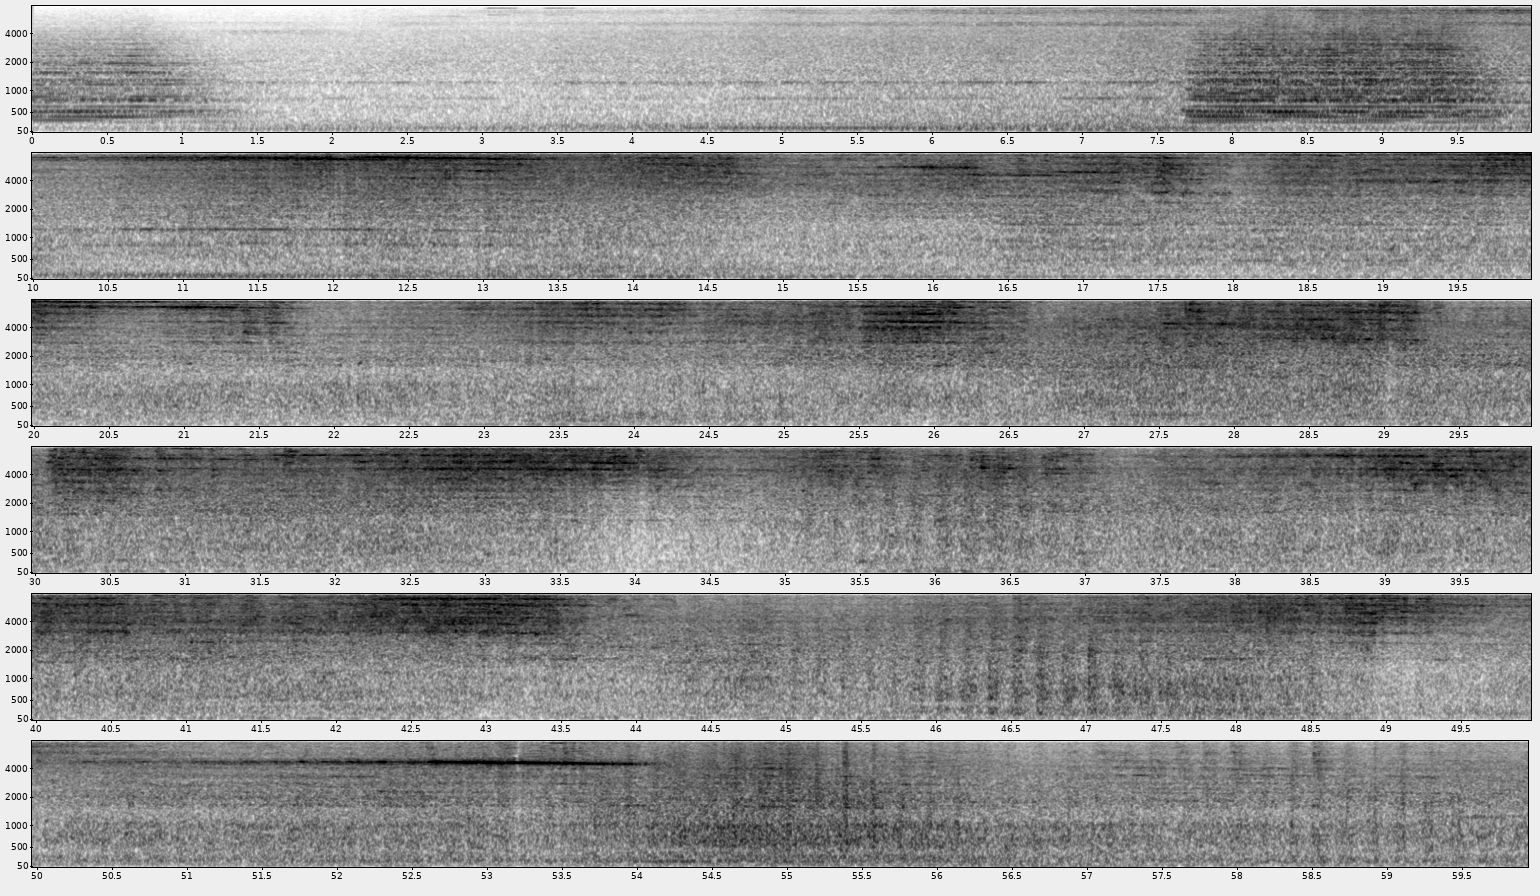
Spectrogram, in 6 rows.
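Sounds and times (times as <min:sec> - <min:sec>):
train horn blasts: 0:00.0 - 0:01.6, 0:07.0 - 0:13.3
wheel squeal on curve: 0:09.6 - 0:24.4, 0:30.1 - 0:35.7, 0:37.8 - 0:44.0, 0:47.0 - 0:54.4.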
